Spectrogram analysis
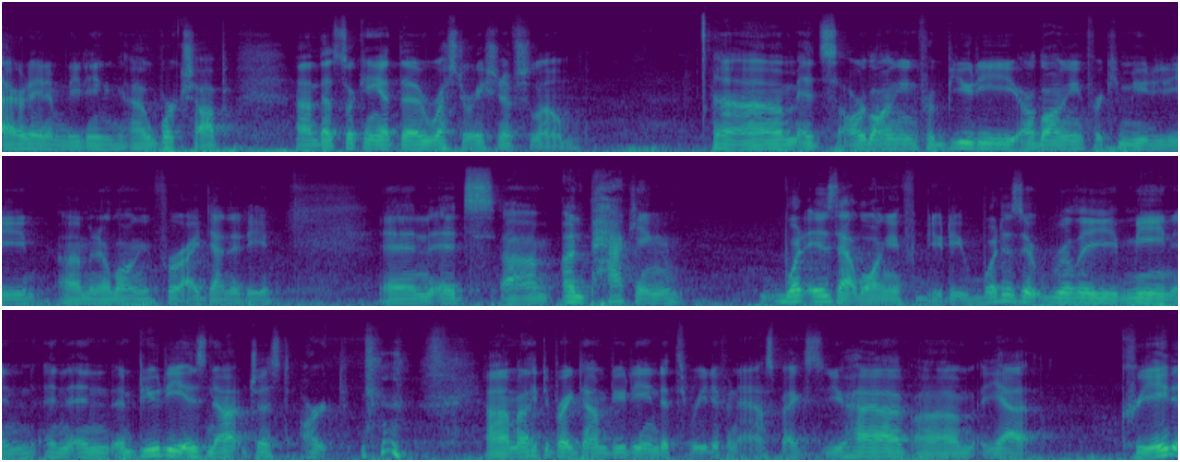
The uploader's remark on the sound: A Café Performance. Here in Japan.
